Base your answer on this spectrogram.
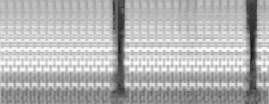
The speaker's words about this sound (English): Now this phone has three ringtones and I think they're all a bit annoying, but well, I'll let you hear them. Ring one. Here's one.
